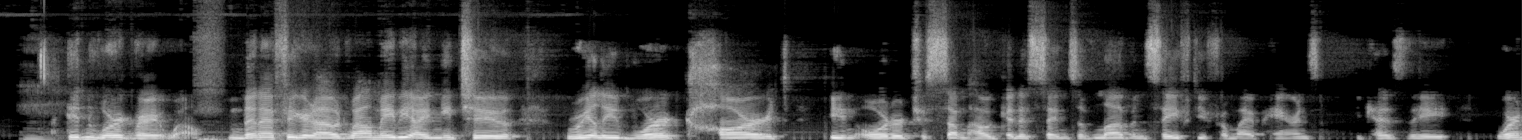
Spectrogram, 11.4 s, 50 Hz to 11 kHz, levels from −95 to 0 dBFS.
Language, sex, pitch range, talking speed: English, male, 120-135 Hz, 180 wpm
